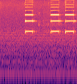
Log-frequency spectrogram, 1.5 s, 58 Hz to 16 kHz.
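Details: Three clean high continuity beeps, each about a sixth of a second, as the button is pressed on a Jaguar S-Type (X202) remote key fob whose click keys felt dead; the meter shows the fob switch closing properly.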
